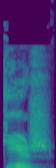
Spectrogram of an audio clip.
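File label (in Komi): "кеж", Komi, female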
